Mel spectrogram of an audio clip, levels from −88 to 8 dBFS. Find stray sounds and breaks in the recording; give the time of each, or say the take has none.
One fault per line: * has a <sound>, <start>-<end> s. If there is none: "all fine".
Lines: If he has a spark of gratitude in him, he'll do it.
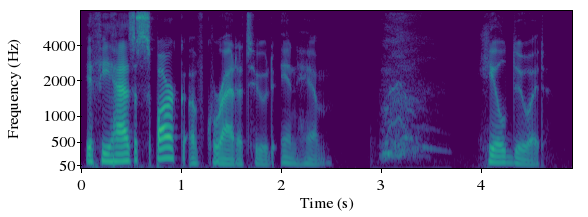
* has a breath, 2.9-3.7 s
